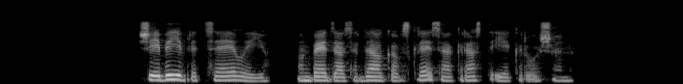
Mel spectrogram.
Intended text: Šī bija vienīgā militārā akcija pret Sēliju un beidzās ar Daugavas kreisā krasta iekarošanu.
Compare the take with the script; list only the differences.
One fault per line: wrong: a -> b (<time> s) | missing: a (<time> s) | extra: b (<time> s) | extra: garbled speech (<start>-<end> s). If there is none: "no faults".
missing: vienīgā militārā akcija (1.8 s)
